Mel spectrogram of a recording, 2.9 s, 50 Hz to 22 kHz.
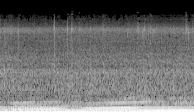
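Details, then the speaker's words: Ford Mk3 Mondeo track car, unmoved for months, with rusty brakes: deep, even engine hum rising slowly under light throttle while driving, no knocks or rattles; sounds healthy. "know it sounds nice yeah I should probably not be giving it too much gas considering the the state needs that the brakes are currently in"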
